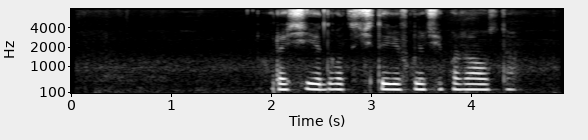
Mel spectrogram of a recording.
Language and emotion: Russian, neutral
